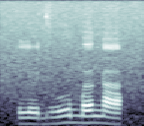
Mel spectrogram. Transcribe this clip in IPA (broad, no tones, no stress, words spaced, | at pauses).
lødʱʊ mɐŋa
